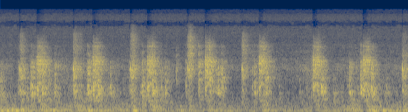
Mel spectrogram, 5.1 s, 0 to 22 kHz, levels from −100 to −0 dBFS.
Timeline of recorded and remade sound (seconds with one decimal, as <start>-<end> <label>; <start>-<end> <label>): 0.0-1.0 remade; 1.0-4.1 recorded; 4.1-5.1 remade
